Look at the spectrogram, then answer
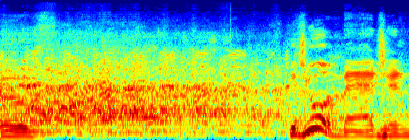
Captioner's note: audience laughing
